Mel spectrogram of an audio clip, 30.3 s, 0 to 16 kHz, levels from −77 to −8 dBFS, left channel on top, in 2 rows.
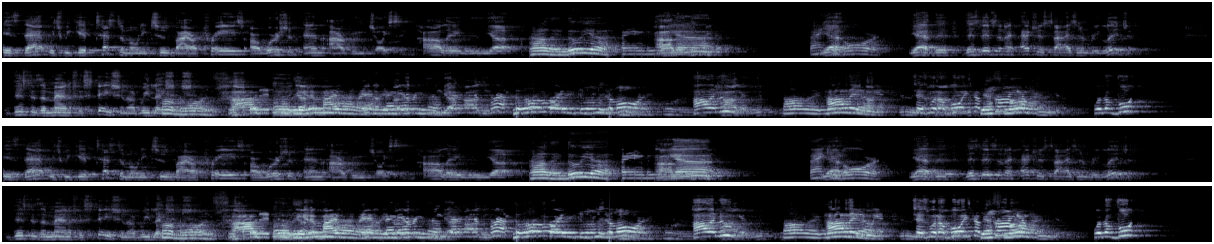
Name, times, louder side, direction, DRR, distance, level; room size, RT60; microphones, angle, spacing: voice 1, 0.0-6.3 8.1-9.0 10.2-10.5 11.3-14.1 15.2-18.2 18.5-19.0 19.6-21.4 22.8-23.1 24.0-24.6 25.8-26.0 26.3-27.2 28.0-28.3, left 2 dB, 70° left, 2 dB, 2.4 m, -35 dB
voice 2, 6.6-7.6 17.1-20.6 21.5-23.8 24.8-26.1 27.4-28.1, right 1 dB, 5° right, 6 dB, 1.0 m, -27 dB
voice 3, 7.7-8.9 10.1-10.9 17.6-17.7 18.0-21.5 22.0-23.2 23.8-24.4 25.4-26.2 26.5-28.0 28.8-29.3, right 5 dB, 65° right, 13 dB, 0.7 m, -26 dB
20.5 x 13.0 x 9.9 m, 0.90 s
head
